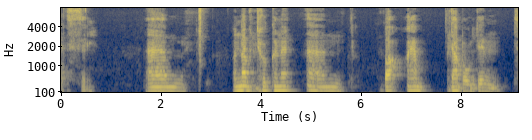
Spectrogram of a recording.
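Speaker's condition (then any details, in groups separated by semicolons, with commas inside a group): Cerebral palsy; obvious speech impediment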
